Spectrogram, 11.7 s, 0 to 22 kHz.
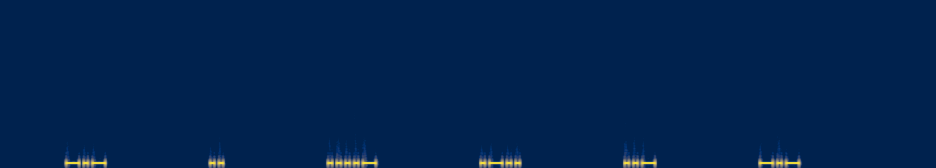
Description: Morse code, heard as a keyed tone, about 22 wpm, spaced as for 6 wpm, 700 Hz. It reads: KI4LUK
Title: USA Call Signs - 6 Characters - 8x Character Spacing - 22wpm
